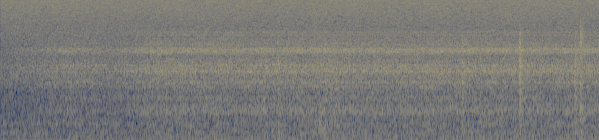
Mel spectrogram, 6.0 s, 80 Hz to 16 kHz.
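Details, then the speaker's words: Hammarlund SP-600 receiver gives only a steady hiss with scattered scratchy crackles and no stations across the AM band, including on manual RF and AVC; fault suspected around tubes 6, 7 and 8, cause not yet found. "Don't know what that scratchy sound is either."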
